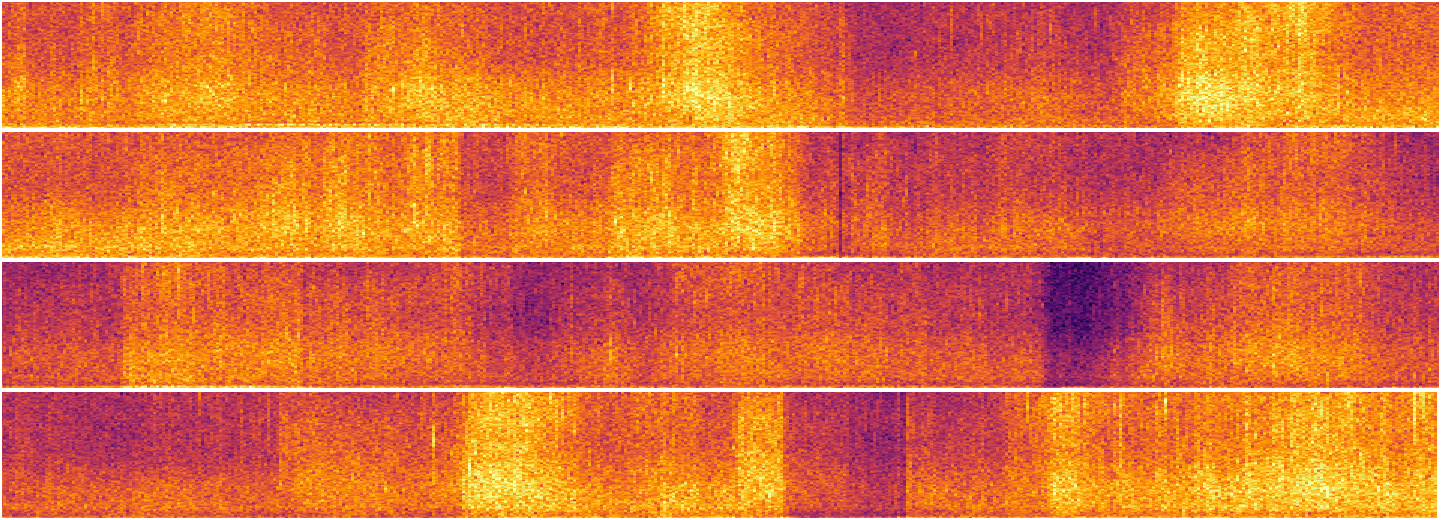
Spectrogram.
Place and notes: Sulfur Beach, North Shore
Recorded the noise of the sea, waves and motorway at a remote beach under the motorway on the North Shore.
